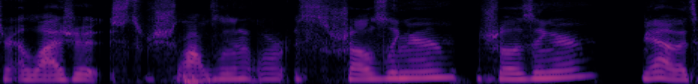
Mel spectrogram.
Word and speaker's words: Schlesinger: Elijah Schlesinger? Yeah, that's how you pronounce her. Liza. Yeah. Schlesinger.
